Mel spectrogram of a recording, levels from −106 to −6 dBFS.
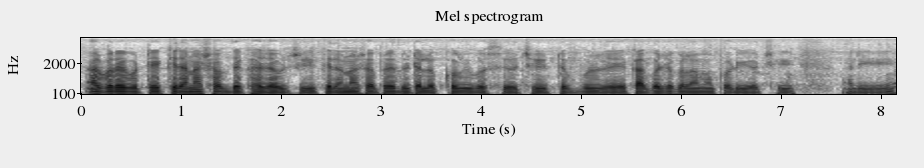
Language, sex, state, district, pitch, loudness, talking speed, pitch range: Odia, male, Odisha, Malkangiri, 95 Hz, -19 LUFS, 140 wpm, 90-100 Hz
